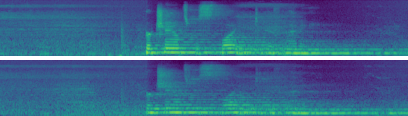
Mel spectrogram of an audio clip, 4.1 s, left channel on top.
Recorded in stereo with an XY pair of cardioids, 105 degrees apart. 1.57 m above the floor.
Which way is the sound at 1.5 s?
70° left.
